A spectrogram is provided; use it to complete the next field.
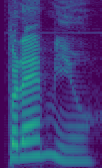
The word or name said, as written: premio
